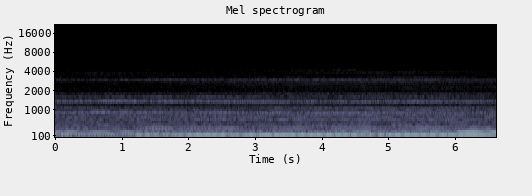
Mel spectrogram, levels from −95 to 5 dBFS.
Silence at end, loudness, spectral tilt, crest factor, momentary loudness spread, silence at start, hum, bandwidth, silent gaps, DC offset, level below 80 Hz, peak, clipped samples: 0 s; -40 LUFS; -11 dB/octave; 12 dB; 9 LU; 0 s; none; 3.3 kHz; none; under 0.1%; -58 dBFS; -28 dBFS; under 0.1%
